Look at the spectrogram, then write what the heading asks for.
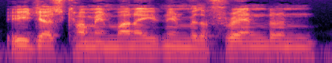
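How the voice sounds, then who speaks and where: An actor playing a defensive nightclub owner in a radio drama, talking in rough everyday grammar. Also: male voice, on the low side, completely flat delivery, fairly quick, a little hiss or hum, natural voice.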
